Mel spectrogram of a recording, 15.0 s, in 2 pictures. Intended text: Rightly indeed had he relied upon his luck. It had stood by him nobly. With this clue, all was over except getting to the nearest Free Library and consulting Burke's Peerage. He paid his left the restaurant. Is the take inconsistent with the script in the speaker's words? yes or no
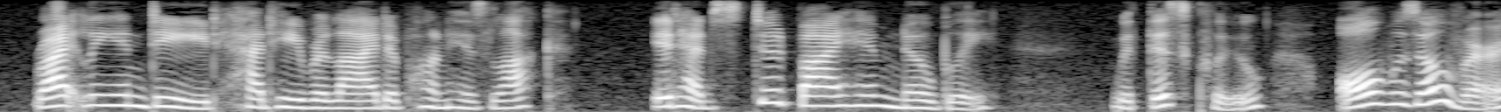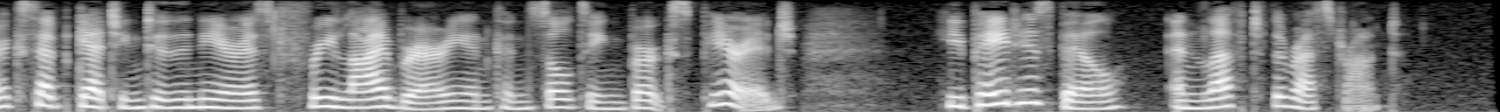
yes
